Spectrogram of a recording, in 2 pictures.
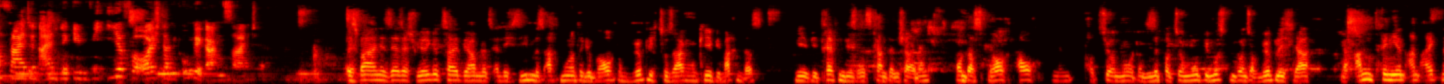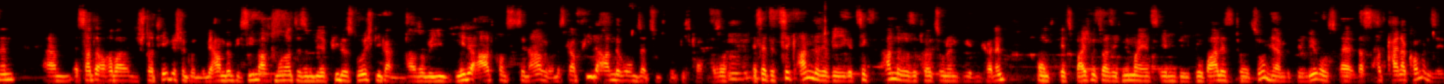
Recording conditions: background noise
